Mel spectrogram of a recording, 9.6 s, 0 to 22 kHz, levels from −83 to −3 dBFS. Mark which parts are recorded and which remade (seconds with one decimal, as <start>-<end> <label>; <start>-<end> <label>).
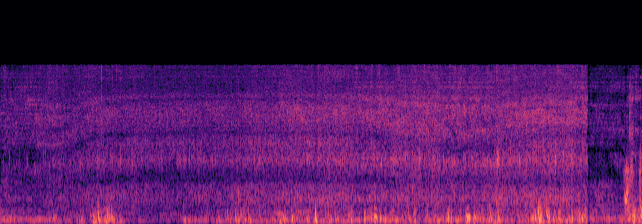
0.0-0.6 remade; 0.6-5.3 recorded; 5.3-5.9 remade; 5.9-6.6 recorded; 6.6-7.4 remade; 7.4-8.6 recorded; 8.6-9.6 remade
